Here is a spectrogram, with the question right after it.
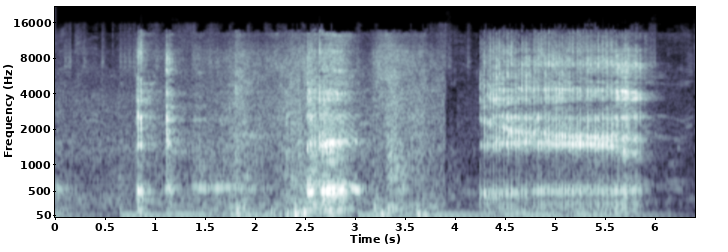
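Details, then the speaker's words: Deliberate burping by a woman after drinking soda, which she says burns and gives brain freeze: short vocal sounds, then one long, loud, rumbling belch lasting nearly two seconds. "I don't recommend doing this brain freeze ah and I don't drink soda so it burns oh that was a good one"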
